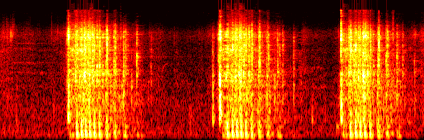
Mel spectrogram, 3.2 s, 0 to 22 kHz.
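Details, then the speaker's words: Huztl G366 (Stihl MS361-type) chainsaw that dies coming out of cuts, warm restart: three pull bursts about a second apart, each sputters briefly and dies. Hot restart failure; a plugged fuel tank vent is suspected. "it isn't okay I'm not gonna choke it I'm just gonna go down at close the butterfly and give it fuel head to half choke it so I think there's like I said an issue"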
